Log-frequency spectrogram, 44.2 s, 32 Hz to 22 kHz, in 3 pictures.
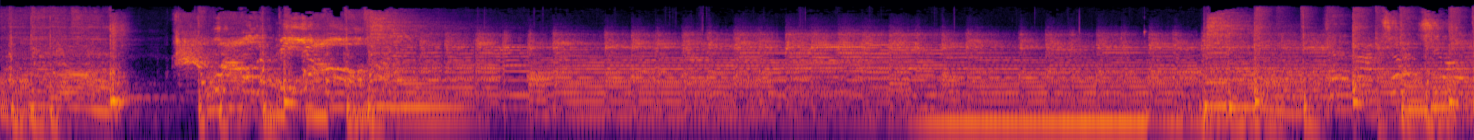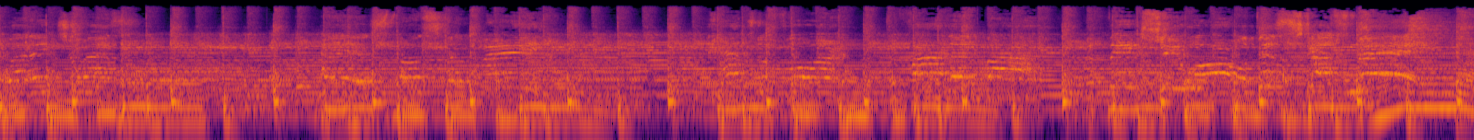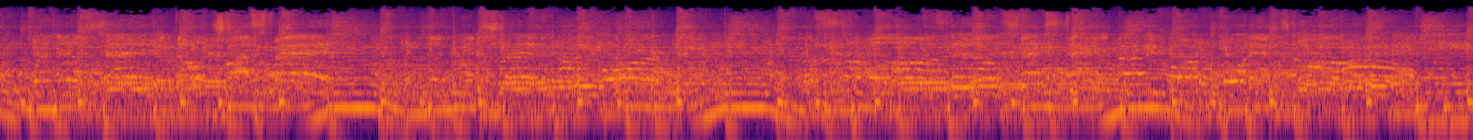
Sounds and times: Music: 0:00.0 - 0:44.2.

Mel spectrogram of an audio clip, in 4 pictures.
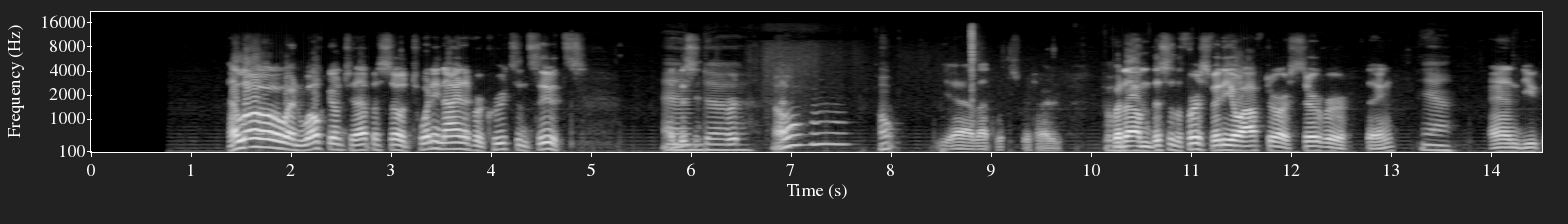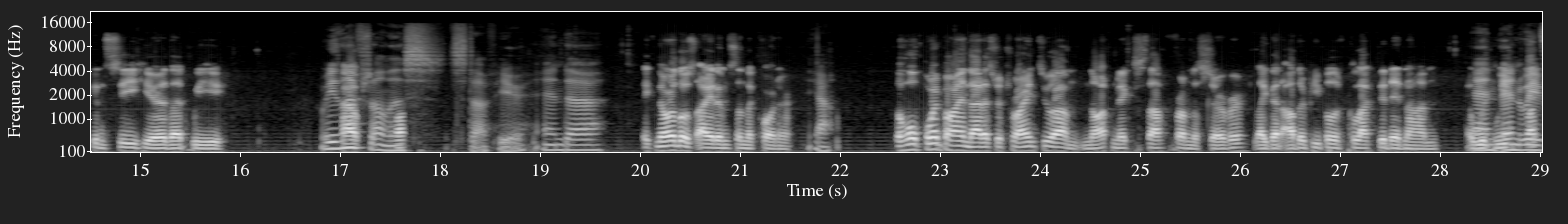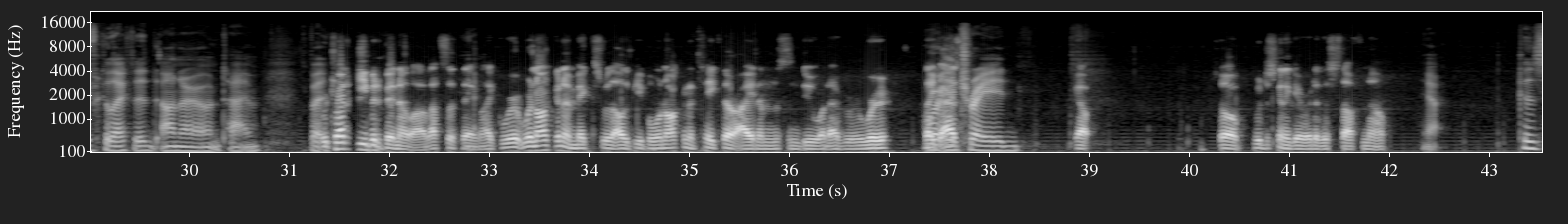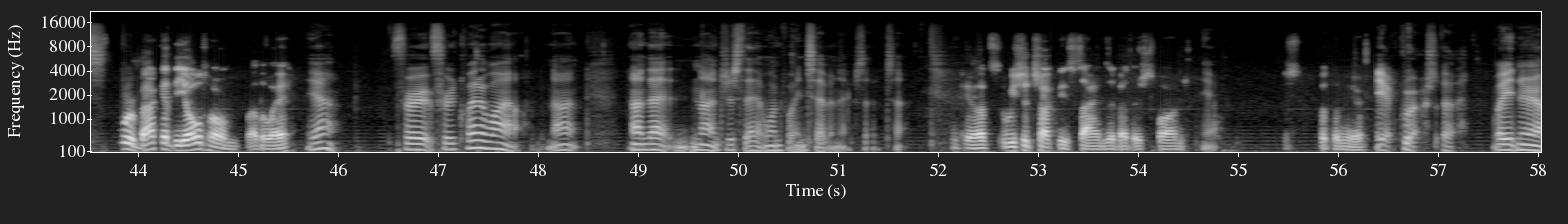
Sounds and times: Speech: 0:05.7 - 0:15.8, 0:16.8 - 0:18.8, 0:22.6 - 0:38.3, 0:52.2 - 0:54.8, 0:55.5 - 0:58.0.

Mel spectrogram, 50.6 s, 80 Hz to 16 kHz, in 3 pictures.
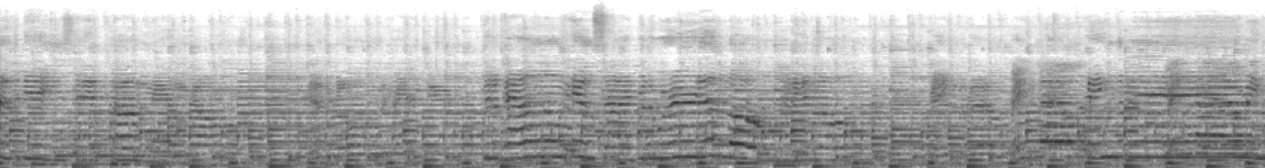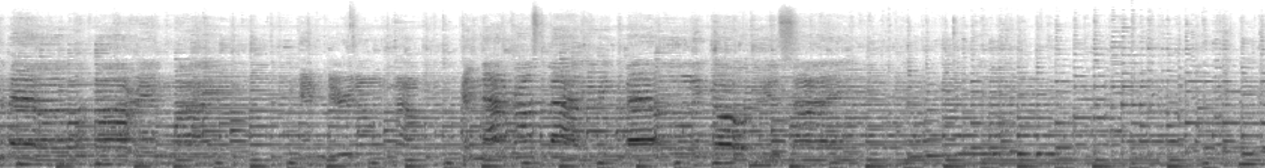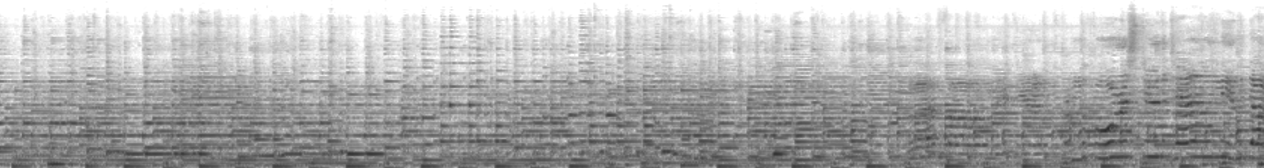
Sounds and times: Music: 0:00.0 - 0:50.5.

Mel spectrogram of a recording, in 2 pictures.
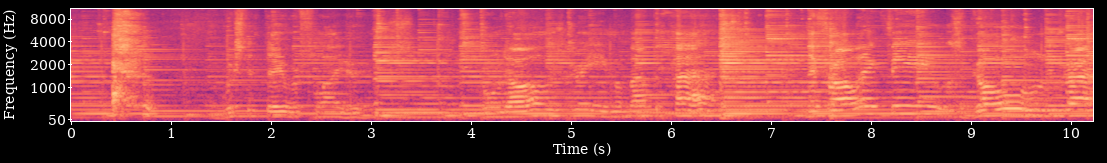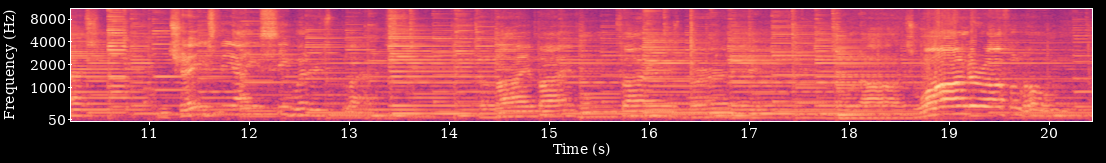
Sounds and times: Country: 0:00.0 - 0:20.4
Guitar: 0:00.0 - 0:20.4.

